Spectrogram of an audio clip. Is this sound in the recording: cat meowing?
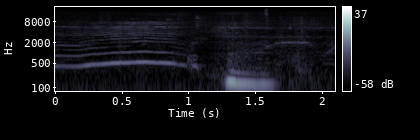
yes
